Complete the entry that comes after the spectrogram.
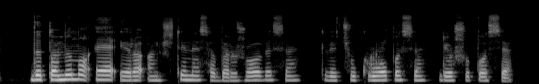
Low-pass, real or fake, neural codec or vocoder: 10.8 kHz; fake; codec, 44.1 kHz, 7.8 kbps, Pupu-Codec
